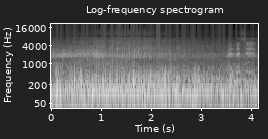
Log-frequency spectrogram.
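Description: A road vehicle passing close by: a low rumble that swells and then begins to fade near the end.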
